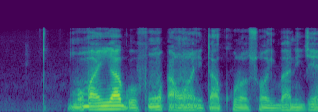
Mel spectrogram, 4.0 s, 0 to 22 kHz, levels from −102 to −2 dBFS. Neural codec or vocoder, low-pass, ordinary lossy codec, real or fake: codec, 16 kHz, 4 kbps, FunCodec, trained on LibriTTS, 50 frames a second; none; none; fake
